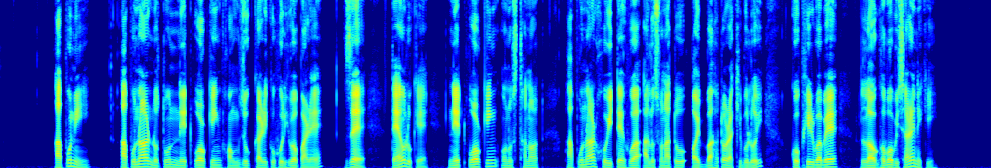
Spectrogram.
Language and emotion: Assamese, neutral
